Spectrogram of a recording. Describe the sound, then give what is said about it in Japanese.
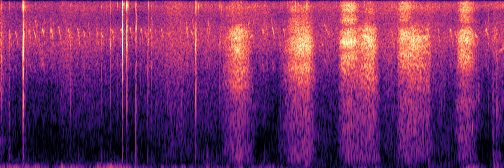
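Quiet, close sniffing by someone breathing in a scent, a series of several short, breathy inhalations in an uneven rhythm, preceded by a couple of faint clicks. “嗅いでもいいですか？失礼しますね。”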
